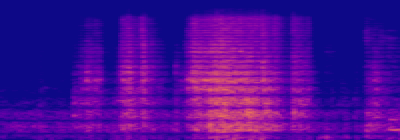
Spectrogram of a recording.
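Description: A cardboard game box being handled and tipped onto its side, with the game pieces inside shifting and rattling. There are two short rattles about a second in, then a louder, longer one lasting about a second in the middle.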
